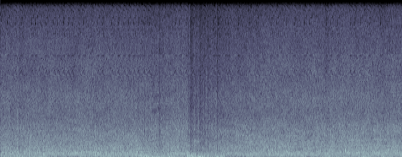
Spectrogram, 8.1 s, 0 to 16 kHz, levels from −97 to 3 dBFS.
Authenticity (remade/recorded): remade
